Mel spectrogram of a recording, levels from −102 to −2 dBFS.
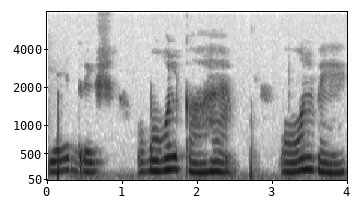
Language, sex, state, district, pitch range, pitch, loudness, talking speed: Hindi, female, Punjab, Fazilka, 165-190 Hz, 175 Hz, -17 LUFS, 105 wpm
